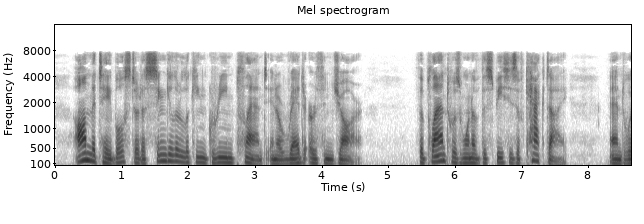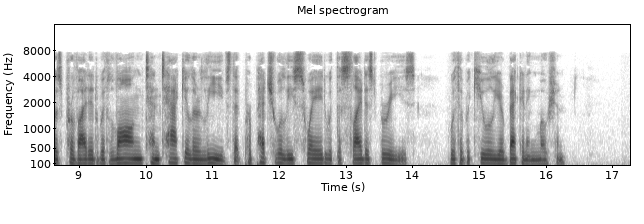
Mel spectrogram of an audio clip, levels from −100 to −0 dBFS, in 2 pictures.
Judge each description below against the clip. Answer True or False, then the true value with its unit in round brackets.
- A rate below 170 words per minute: True (145 wpm)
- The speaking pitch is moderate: False (110 Hz)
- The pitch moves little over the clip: True (2.2 semitones)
